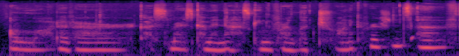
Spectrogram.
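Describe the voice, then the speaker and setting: Whispering, soft-spoken and somewhat breathy, the voice moves at a fairly slow pace. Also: woman. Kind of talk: ASMR roleplay, tailor taking body measurements. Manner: soft-spoken, whispering.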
